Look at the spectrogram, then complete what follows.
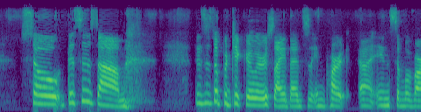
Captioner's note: chuckles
